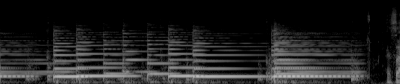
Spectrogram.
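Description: Electric piano in E minor playing chords that bounce into one another: a held chord, a quick run of shifting notes, then a held suspended chord about three seconds in that dies away before the end.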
